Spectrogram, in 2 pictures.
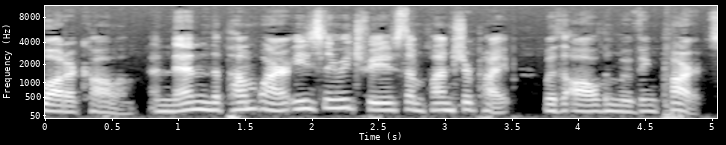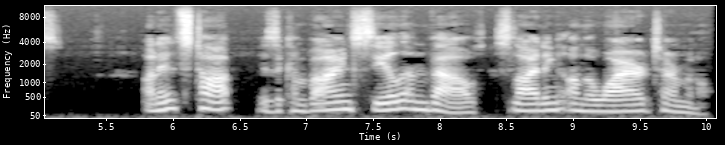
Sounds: speech

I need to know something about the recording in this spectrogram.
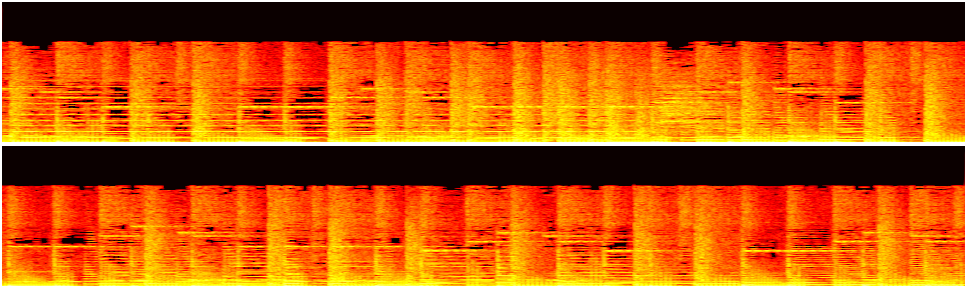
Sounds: video game music, music

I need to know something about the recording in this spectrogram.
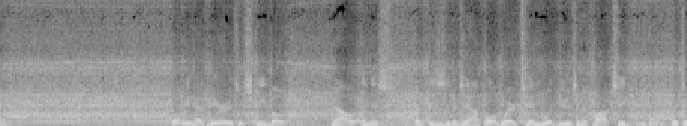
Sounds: speech

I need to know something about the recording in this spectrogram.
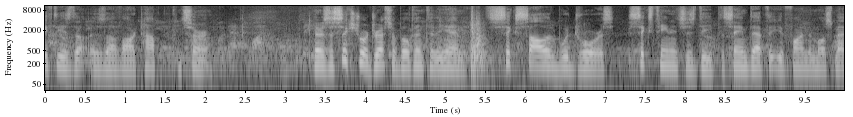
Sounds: speech

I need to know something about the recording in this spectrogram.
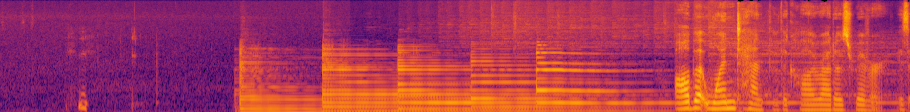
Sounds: outside, rural or natural, music, speech, effects unit

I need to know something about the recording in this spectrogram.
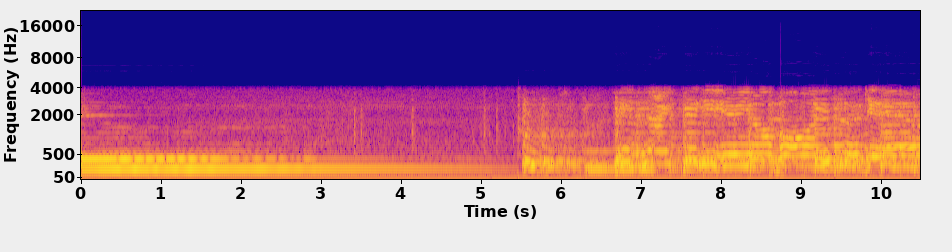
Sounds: music

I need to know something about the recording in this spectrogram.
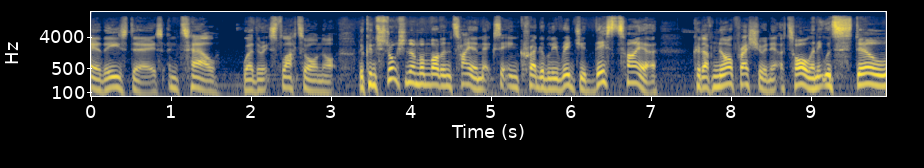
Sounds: speech

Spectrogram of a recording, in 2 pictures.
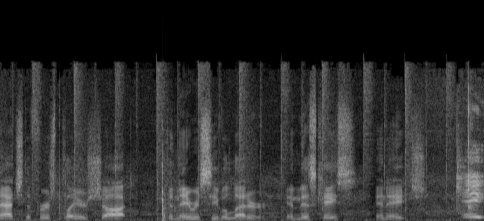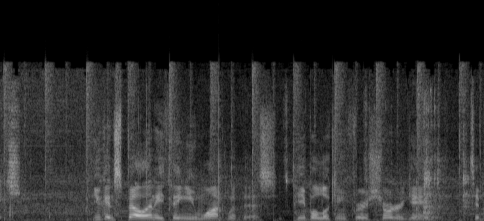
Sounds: speech, music

